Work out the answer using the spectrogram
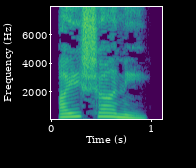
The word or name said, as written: ಐಶಾನಿ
